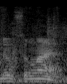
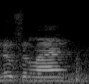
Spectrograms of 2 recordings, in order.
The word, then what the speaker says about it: Newfoundland: your visit dance in Newfoundland eight blue stairs also a beer and it is pronounced Newfoundland not Newfoundland New Zealand is the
